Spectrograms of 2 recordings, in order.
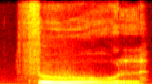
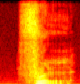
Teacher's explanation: اس میں بھی ہمیں کمپیریزن کرنا پڑے گا، جیسے فول اور فل. فول میں او لانگ ساؤنڈ ہے، جبکہ فل میں او ساؤنڈ بہت ہی شورٹ ہے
